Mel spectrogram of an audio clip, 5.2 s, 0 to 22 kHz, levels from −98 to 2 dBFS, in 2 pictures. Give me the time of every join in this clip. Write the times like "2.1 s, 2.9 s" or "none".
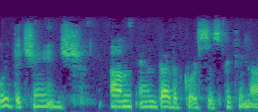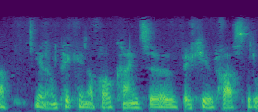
1.3 s, 2.7 s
